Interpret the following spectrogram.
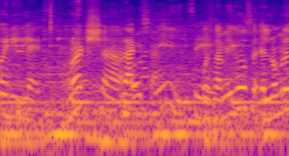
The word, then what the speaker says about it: Raksha: que te digan cómo cómo cómo cómo se pronuncia tu nombre raka significa proteger en español Oh Okay o en inglés raksha Okay pues amigos el nombre de mi amiga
